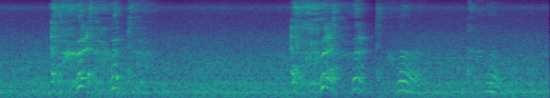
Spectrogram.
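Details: Repeated coughing from a girl in bursts of a few coughs with pauses between, over steady background rumble; cough.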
